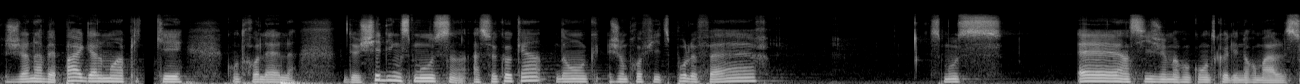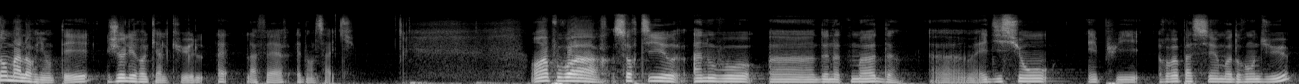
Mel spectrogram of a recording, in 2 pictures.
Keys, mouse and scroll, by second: 1.8 ctrl+l, 3.7 t, 4.5-5.6 scroll up 9, 6.8-7.2 scroll down 6, 7.6-8.4 scroll down 4, 8.4 click, 10.5 middle click, 13.0 click, 16.2 z, 16.9 z, 17.8-18.2 scroll down 2, 18.9 click, 20.5 Tab, 21.2 middle click, 21.5-22.2 scroll down 7, 22.4 middle click, 23.7 click.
